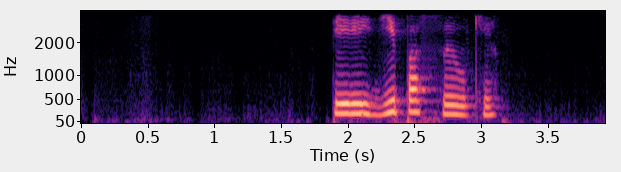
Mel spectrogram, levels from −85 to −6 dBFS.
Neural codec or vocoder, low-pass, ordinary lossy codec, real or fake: codec, 16 kHz in and 24 kHz out, 1 kbps, XY-Tokenizer; 3.6 kHz; none; fake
